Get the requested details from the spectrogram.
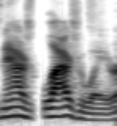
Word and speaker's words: Lajoie: Is it Lajoie? I think it's Lajoie, right? – Yes.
